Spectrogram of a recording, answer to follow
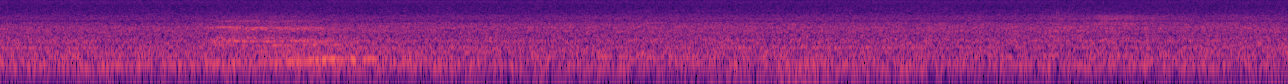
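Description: Steady background hiss of room noise, with a faint voice about a second in.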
